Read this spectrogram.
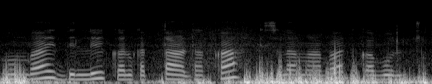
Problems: constant background noise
